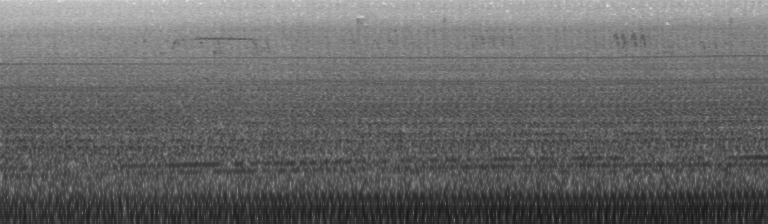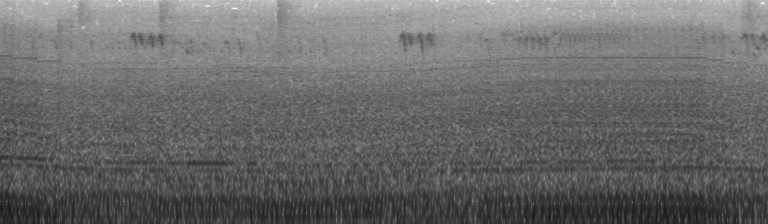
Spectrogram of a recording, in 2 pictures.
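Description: A tractor engine hums steadily, rising and falling as it speeds up and slows down.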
